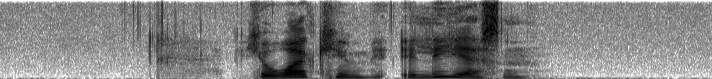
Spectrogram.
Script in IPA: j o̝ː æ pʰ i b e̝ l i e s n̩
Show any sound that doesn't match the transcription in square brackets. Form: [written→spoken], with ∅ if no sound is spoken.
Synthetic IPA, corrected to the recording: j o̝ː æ [pʰ→kʰ] i [b→m] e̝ l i [e→æ] s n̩

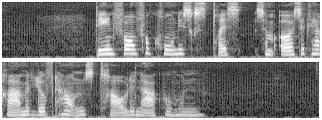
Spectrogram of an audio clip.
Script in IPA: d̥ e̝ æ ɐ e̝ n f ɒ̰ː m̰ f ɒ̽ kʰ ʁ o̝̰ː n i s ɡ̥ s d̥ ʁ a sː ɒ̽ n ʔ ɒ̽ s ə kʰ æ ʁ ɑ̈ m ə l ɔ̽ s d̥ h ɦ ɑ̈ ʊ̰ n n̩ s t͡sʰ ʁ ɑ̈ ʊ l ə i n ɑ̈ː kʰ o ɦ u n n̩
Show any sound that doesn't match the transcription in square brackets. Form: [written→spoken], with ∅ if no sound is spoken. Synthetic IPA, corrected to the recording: d̥ e̝ æ ɐ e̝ n f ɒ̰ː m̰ f ɒ̽ kʰ ʁ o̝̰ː n i s ɡ̥ s d̥ ʁ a sː ɒ̽ [n→m] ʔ ɒ̽ s ə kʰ æ ʁ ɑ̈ m ə l ɔ̽ [s→f] d̥ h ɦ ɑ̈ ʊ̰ n n̩ s t͡sʰ ʁ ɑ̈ ʊ l ə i n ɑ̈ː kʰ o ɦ u n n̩

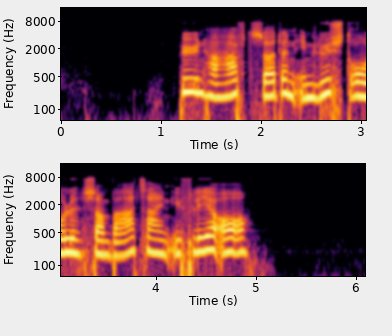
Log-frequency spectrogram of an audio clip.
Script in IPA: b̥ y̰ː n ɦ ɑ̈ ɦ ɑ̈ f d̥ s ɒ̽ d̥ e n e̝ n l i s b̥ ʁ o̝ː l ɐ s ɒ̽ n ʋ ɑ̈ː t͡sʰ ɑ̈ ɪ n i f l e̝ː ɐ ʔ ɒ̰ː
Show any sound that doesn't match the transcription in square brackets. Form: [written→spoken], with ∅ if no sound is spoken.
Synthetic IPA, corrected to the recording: b̥ y̰ː n ɦ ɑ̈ ɦ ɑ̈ f d̥ s ɒ̽ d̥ [e→æ] n e̝ n l [i→y] s [b̥→d̥] ʁ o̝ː l [ɐ→ə] s ɒ̽ [n→m] ʋ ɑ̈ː t͡sʰ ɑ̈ ɪ n i f l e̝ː ɐ ʔ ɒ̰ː

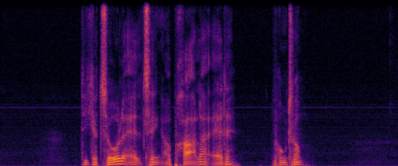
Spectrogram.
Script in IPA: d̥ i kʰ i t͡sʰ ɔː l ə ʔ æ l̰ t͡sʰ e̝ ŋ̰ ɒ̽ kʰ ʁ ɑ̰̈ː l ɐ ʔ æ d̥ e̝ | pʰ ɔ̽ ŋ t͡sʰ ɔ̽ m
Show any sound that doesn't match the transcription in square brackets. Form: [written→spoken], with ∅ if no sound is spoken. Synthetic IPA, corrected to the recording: d̥ i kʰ [i→æ] t͡sʰ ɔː l ə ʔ æ l̰ t͡sʰ e̝ ŋ̰ ɒ̽ [kʰ→pʰ] ʁ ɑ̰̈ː l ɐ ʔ æ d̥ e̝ | pʰ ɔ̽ ŋ t͡sʰ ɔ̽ m

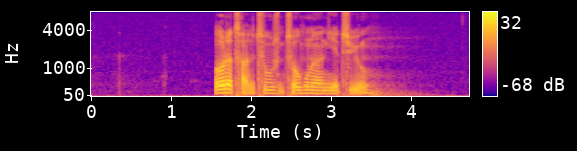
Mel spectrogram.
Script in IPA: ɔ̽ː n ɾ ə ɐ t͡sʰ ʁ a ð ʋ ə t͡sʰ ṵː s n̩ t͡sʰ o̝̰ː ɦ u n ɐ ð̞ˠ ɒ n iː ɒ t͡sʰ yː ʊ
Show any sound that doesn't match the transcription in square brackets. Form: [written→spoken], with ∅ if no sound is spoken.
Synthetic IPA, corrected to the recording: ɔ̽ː [n→∅] ɾ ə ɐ t͡sʰ ʁ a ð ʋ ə t͡sʰ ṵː s n̩ t͡sʰ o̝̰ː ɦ u n ɐ ð̞ˠ ɒ n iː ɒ t͡sʰ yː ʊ

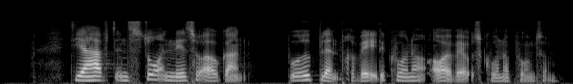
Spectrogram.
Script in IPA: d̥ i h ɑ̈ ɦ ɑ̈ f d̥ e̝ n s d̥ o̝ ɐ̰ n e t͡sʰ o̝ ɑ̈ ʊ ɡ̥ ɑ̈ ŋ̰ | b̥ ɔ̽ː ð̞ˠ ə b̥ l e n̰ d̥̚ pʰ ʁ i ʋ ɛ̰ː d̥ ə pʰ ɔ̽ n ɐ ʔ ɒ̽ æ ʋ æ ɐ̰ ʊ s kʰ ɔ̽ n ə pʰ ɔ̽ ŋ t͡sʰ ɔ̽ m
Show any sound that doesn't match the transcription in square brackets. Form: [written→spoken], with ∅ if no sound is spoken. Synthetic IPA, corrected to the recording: d̥ i h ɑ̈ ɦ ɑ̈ f d̥ e̝ n s d̥ o̝ ɐ̰ n e t͡sʰ o̝ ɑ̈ ʊ ɡ̥ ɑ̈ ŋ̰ | b̥ ɔ̽ː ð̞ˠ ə b̥ l [e→æ] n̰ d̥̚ pʰ ʁ i ʋ ɛ̰ː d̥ ə [pʰ→kʰ] ɔ̽ n ɐ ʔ ɒ̽ æ ʋ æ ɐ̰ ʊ s kʰ ɔ̽ n [ə→ɐ] pʰ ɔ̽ ŋ t͡sʰ ɔ̽ m

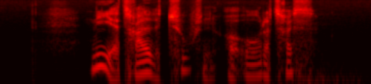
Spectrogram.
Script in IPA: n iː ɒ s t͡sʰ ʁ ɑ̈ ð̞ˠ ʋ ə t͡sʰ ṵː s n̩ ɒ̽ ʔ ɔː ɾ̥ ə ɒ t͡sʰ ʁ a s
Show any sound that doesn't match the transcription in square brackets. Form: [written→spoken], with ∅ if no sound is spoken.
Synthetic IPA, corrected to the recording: n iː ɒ [s→∅] t͡sʰ ʁ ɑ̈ ð̞ˠ ʋ ə t͡sʰ ṵː s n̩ ɒ̽ ʔ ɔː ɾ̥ ə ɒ t͡sʰ ʁ a s

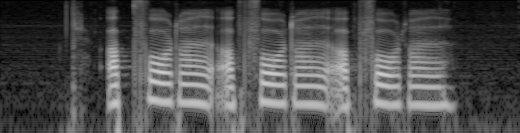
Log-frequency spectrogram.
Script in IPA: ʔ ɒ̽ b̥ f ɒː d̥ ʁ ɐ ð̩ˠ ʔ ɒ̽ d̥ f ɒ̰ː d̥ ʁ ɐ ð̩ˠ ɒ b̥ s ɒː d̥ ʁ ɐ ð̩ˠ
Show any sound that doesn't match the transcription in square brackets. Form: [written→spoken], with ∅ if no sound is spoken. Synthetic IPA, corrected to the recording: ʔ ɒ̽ b̥ f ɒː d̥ ʁ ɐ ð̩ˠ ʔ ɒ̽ [d̥→b̥] f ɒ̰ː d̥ ʁ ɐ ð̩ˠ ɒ b̥ [s→f] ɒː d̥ ʁ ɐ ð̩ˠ

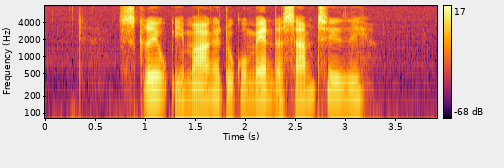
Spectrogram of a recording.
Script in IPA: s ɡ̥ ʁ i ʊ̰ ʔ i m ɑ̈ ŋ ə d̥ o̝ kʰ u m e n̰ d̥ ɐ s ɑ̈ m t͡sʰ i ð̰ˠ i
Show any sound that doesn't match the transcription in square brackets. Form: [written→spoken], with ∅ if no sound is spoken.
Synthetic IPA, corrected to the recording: s ɡ̥ ʁ i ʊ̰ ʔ i m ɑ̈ ŋ ə d̥ o̝ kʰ u m e n̰ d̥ ɐ s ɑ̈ m t͡sʰ i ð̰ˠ i

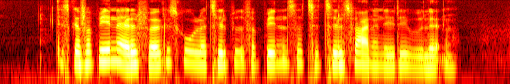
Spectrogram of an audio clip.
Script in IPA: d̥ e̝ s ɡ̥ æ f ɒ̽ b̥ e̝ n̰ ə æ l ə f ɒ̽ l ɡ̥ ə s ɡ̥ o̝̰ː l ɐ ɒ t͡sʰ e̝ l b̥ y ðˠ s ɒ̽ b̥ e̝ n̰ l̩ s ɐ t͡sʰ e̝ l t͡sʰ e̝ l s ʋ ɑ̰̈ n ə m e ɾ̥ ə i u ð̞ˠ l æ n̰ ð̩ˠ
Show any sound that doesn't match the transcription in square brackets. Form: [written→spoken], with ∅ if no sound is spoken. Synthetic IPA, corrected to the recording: d̥ e̝ s ɡ̥ æ f ɒ̽ b̥ e̝ n̰ ə æ l ə f ɒ̽ l ɡ̥ ə s ɡ̥ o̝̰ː l ɐ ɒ t͡sʰ e̝ l b̥ y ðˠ [s→f] ɒ̽ b̥ e̝ n̰ l̩ s ɐ t͡sʰ e̝ l t͡sʰ e̝ l s ʋ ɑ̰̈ n ə [m→n] e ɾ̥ ə i u ð̞ˠ l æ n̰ ð̩ˠ

